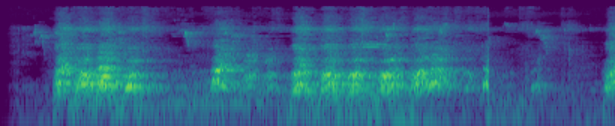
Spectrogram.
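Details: Street dogs fighting on a road: harsh overlapping barks and snarling growls in dense bursts, a long loud volley from about half a second to five seconds after a brief pause, then another bark starting at the end.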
